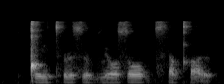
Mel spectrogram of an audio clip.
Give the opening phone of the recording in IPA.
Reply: ǃ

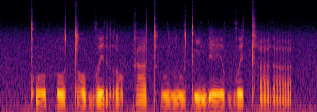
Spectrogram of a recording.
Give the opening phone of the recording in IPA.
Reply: kʼ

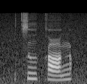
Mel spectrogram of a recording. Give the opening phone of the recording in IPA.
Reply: t͡s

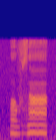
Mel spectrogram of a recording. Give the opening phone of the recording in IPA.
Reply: ʌ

